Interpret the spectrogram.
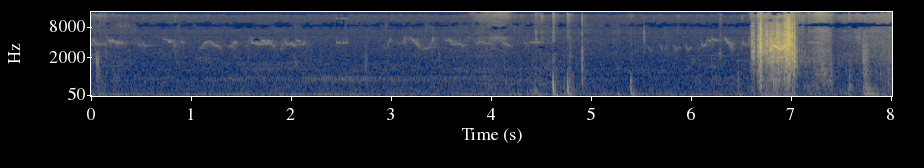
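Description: Faint birdsong: thin, wavering chirps repeating through the first six seconds. A few sharp clicks come near the middle, and a short, loud rustling burst comes about seven seconds in.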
